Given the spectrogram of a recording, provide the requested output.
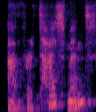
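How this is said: It is said with an American pronunciation. "in the American English is going to be advertisement"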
